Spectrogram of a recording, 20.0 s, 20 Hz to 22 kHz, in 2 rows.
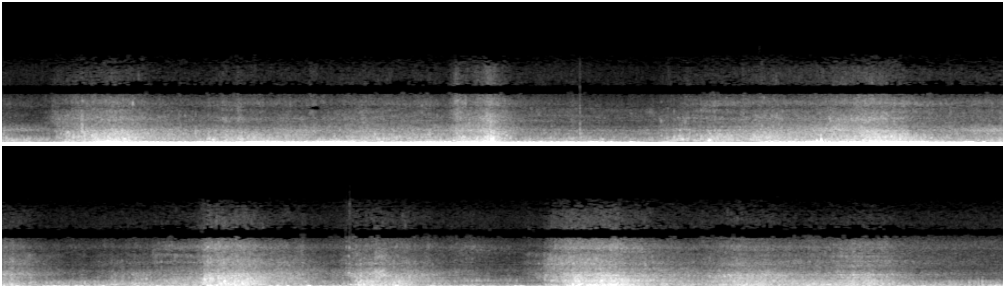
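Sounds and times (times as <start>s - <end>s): small waves on sandy shore: 0.0s - 20.0s
wind rumbling on microphone: 0.0s - 20.0s.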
